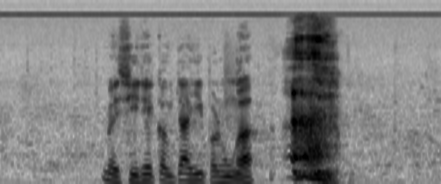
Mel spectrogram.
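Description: An elderly man speaks slowly into a microphone, heard through loudspeakers.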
